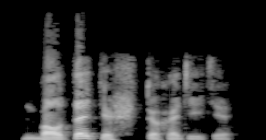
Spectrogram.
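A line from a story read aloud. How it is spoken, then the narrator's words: Curt remark. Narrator (Russian): бросил я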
